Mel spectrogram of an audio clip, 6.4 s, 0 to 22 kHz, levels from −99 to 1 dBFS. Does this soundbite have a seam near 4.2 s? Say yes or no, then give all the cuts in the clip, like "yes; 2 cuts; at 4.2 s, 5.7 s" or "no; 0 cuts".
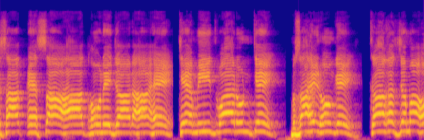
yes; 3 cuts; at 2.6 s, 4.2 s, 5.4 s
